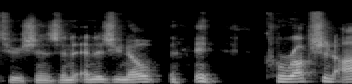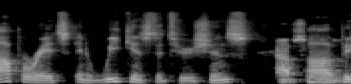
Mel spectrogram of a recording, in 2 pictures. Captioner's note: laugh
